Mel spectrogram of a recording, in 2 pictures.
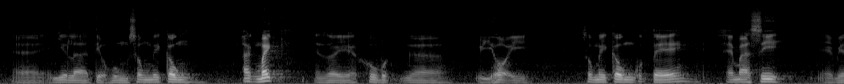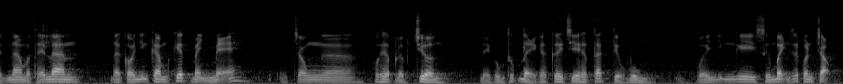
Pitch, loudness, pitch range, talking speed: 105 Hz, -33 LUFS, 95-120 Hz, 190 wpm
